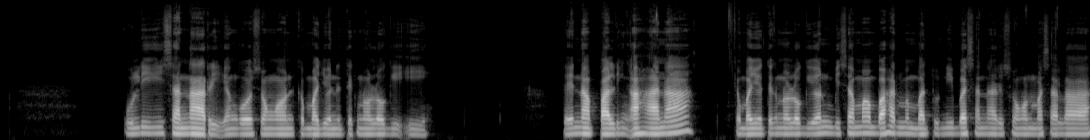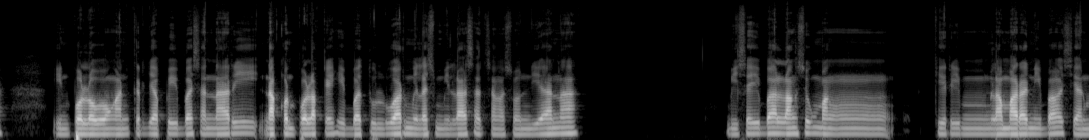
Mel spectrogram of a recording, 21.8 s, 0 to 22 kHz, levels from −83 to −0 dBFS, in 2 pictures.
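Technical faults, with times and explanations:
No technical faults are audible anywhere in this speech recording.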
